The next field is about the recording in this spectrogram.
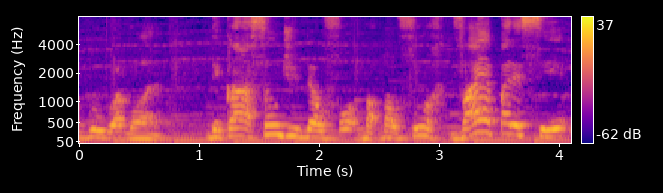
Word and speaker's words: Balfour: Se escreve Balfour, mas as fontes aqui afirmam que é Balfour o nome dele, porque o nome dele era Arthur Balfour, tá?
